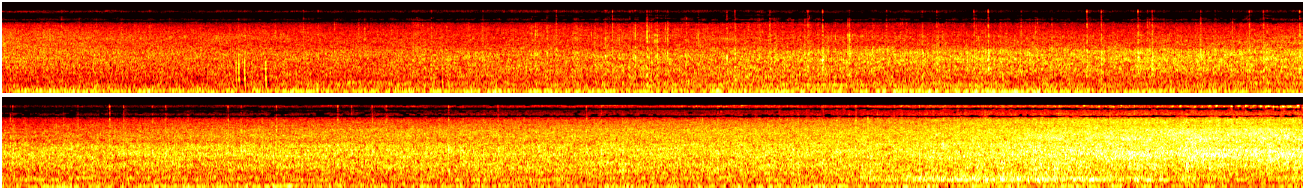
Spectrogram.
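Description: Model trains rolling over plastic-roadbed track: a steady rushing hiss of wheels and motors. It grows louder near the end as a lit passenger train passes close by.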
